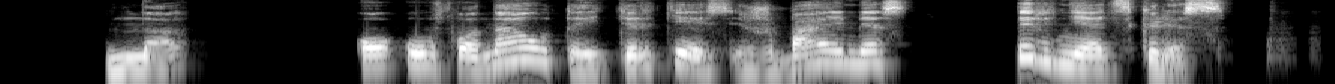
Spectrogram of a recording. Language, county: Lithuanian, Utena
